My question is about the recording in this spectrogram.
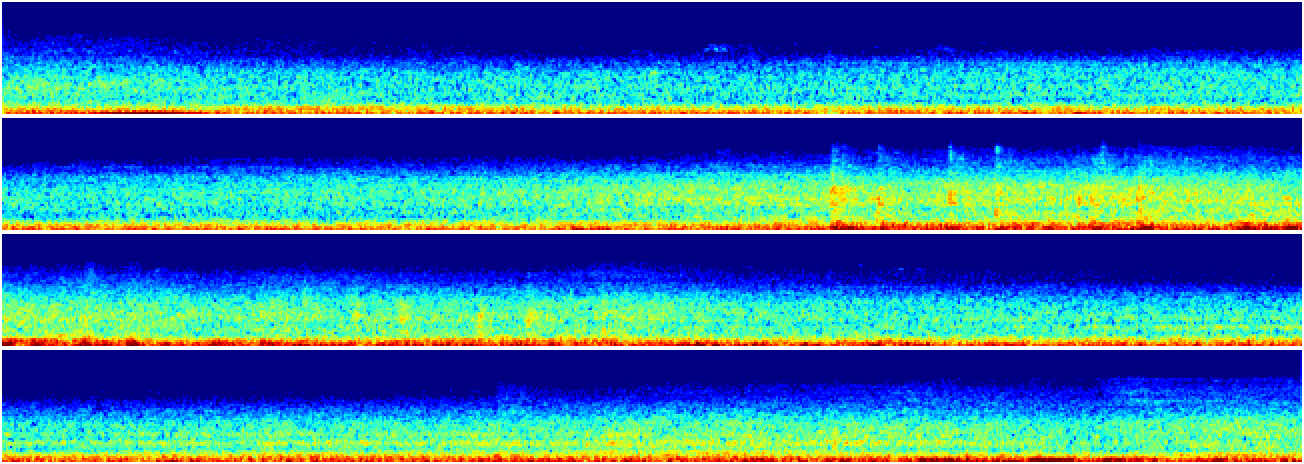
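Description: Street traffic rumble passing the shopfront, a steady low noise that grows louder about eight seconds in as a heavier vehicle goes by.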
